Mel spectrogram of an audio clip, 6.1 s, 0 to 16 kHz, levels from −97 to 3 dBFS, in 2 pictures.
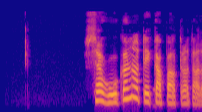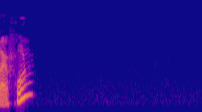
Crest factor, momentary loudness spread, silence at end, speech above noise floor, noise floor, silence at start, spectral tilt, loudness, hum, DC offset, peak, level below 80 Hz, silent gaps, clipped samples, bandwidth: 24 dB; 23 LU; 2.55 s; 60 dB; -84 dBFS; 1.3 s; -3 dB/octave; -25 LUFS; none; under 0.1%; -6 dBFS; -86 dBFS; none; under 0.1%; 11.5 kHz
